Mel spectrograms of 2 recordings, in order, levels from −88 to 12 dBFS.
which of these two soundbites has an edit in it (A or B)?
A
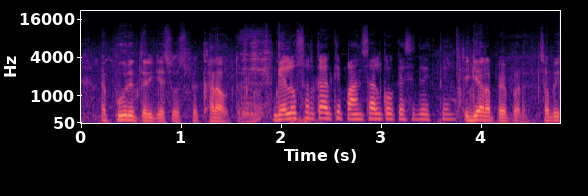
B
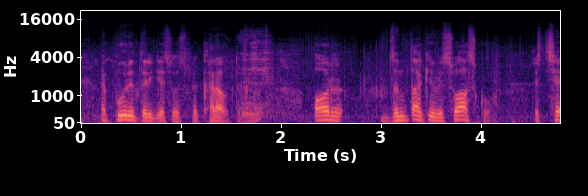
A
